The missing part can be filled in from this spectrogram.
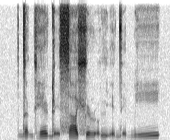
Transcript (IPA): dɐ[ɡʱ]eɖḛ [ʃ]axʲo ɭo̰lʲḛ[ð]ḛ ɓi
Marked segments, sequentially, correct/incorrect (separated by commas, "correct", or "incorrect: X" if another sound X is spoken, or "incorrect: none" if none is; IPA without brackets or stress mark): correct, incorrect: s, incorrect: d̪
